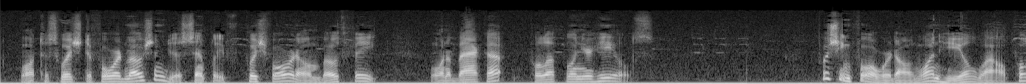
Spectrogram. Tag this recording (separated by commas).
Speech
